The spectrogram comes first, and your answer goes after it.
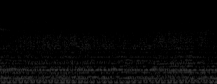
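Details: DJI Mini 2 drone hovering on a breezy day during a battery flight-time test, early in flight: steady high motor whine with slight surging as rotors hold position against wind gusts; normal hover.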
